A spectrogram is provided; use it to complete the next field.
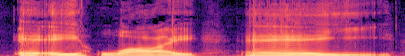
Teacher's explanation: you hear both vowels one transitioning into the other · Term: sliding vowel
